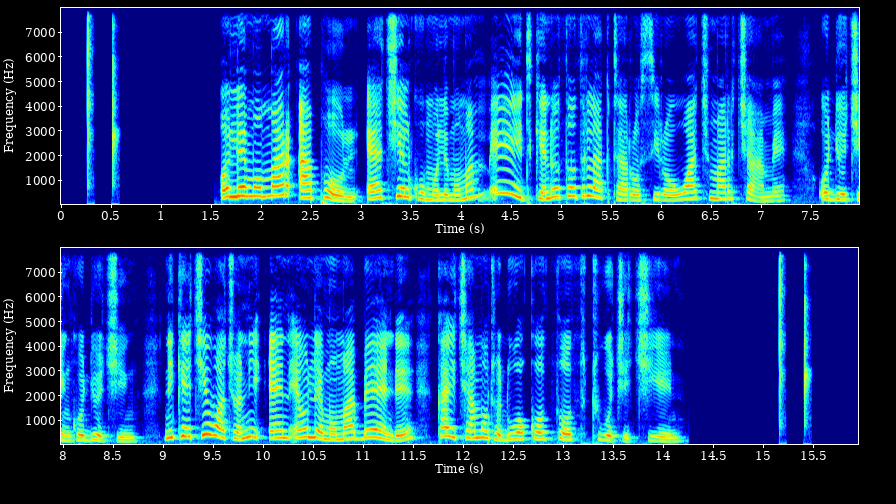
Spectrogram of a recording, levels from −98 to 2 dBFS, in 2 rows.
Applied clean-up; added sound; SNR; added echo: none; none; none; none.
